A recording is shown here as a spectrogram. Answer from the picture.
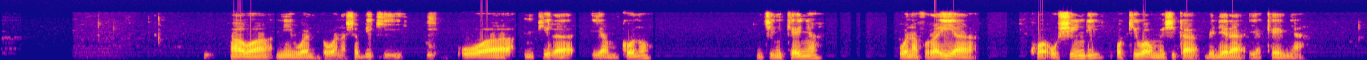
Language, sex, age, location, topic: Swahili, male, 25-35, Wajir, government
